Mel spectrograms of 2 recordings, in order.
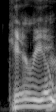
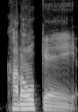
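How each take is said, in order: First: Karaoke is said the Western Hemisphere way. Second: Karaoke is said in a non-Western way.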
